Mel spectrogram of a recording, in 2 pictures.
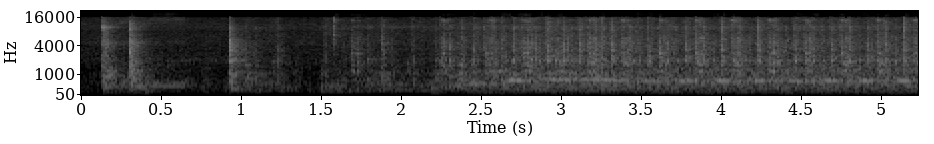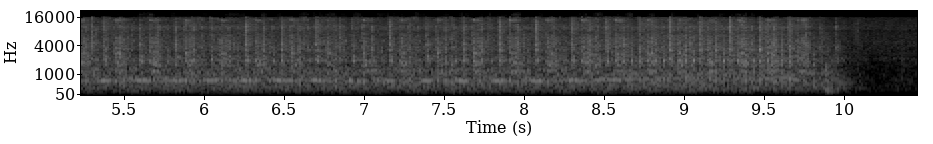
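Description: A sewing machine stitches around small holes in an appliqué, opening with a few short clicks and bursts before settling into a long, steady, close whir that halts near the end.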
